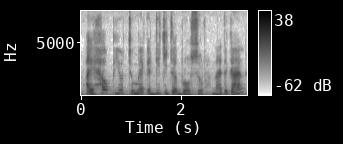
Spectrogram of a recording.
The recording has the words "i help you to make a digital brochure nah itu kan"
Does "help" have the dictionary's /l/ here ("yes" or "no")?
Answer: yes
